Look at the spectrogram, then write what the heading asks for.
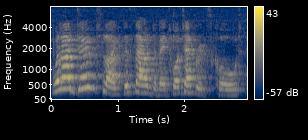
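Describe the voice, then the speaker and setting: A woman's voice: on the high side, sing-song, normal speed, recorded from a distance. A woman voicing a pompous old male ghost knight in armour for a children's story, with formal, indignant delivery. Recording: phone-like thin sound, roomy echo.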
